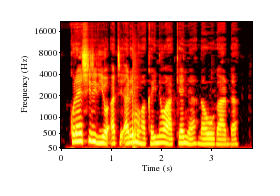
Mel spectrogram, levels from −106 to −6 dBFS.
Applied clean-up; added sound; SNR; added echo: classical method Wiener filter.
